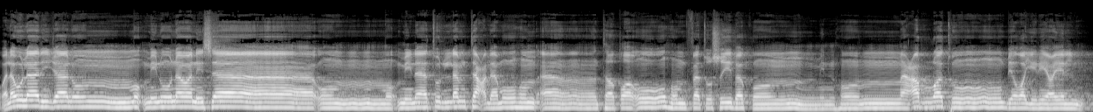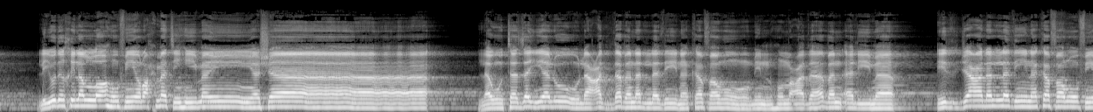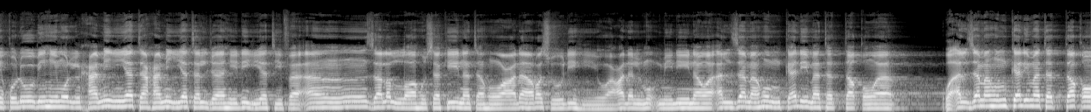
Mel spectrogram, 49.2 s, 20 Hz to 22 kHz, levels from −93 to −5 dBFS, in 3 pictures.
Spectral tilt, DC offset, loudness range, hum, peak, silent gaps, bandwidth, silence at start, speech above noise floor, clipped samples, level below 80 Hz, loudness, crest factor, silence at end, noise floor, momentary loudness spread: -6.5 dB/octave; under 0.1%; 4 LU; none; -2 dBFS; none; 13.5 kHz; 0 s; 24 dB; under 0.1%; -54 dBFS; -15 LUFS; 14 dB; 0 s; -38 dBFS; 6 LU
